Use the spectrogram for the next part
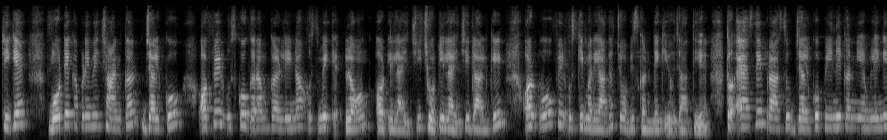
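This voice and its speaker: A woman teaching a spiritual healing course, explaining a devotional hymn step by step, often posing a question and then answering it herself. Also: medium pitch. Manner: explanatory, asks and answers her own questions; slow, deliberate chanting of mantra syllables.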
